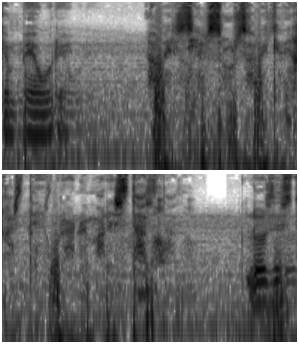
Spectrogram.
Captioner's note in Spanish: Susurrando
